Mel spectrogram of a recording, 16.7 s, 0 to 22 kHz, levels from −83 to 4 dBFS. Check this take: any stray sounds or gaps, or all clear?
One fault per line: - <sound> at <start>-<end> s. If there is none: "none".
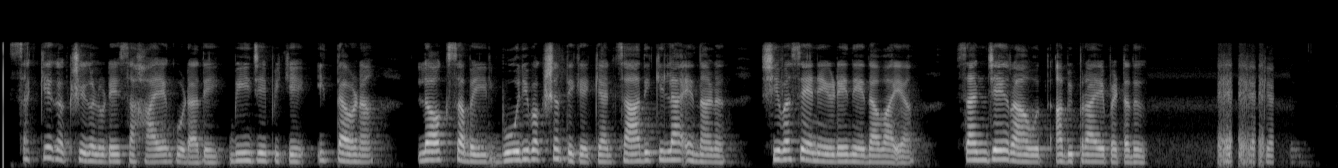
- laugh at 15.2-15.9 s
